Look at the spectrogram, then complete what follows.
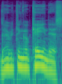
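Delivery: gruff, very loud barking voice. A voice calls through the door after a loud thudding, gruffer voice. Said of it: "a gruffer voice".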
